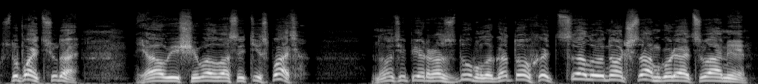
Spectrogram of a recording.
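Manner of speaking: loud, high, lively invitation; rally the lads to party all night; rousing call. Acted. Левко rouses the lads to revel, loud.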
